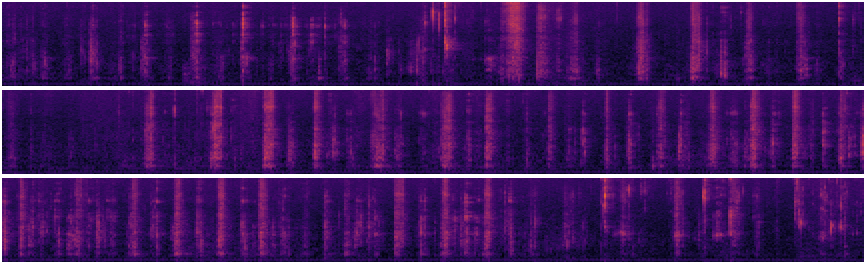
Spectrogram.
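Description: Close-miked chewing of a cucumber kimbap roll: crisp crunching with wet mouth sounds, easing off briefly about a third of the way in. A faint steady low hum lies underneath.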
